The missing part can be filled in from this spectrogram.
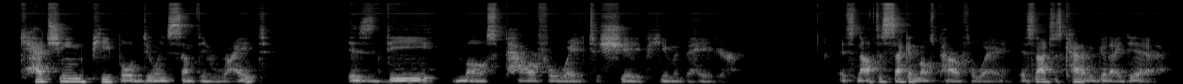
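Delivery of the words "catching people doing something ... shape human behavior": slow, deliberate, word-by-word delivery. Repeating the main point a second time: slowly. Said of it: "I'm gonna say it again slowly".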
